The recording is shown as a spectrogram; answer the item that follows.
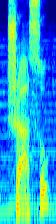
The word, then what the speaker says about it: часу: в давальному кому чому відмінку наголошується на перший склад тобто багато часу обмаль час часу мало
